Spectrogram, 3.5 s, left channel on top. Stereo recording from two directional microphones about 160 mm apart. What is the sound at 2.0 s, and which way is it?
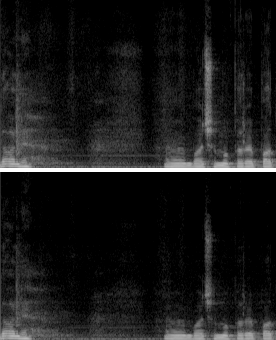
Speech, 15° left (ahead or behind).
